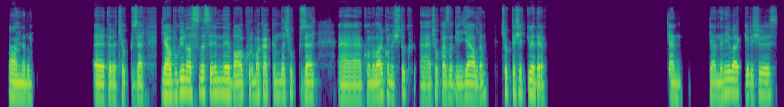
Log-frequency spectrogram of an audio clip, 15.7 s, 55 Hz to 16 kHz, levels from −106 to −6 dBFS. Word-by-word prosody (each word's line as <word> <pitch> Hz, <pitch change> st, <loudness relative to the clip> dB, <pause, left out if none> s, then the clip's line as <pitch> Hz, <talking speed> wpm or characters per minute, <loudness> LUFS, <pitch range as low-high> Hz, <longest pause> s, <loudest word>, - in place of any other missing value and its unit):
Anladım. 100 Hz, -3 st, +1 dB, 1.2 s
Evet, 95 Hz, -1 st, +4 dB
evet. 95 Hz, -1 st, 0 dB
Çok -, -, -6 dB
güzel. -, -, 0 dB, 0.3 s
Ya, 105 Hz, -2 st, +6 dB
bugün 125 Hz, +3 st, +2 dB
aslında 120 Hz, +1 st, +2 dB
seninle 115 Hz, -1 st, +2 dB
bağ 100 Hz, 0 st, +3 dB
kurmak 105 Hz, +1 st, -3 dB
hakkında 105 Hz, 0 st, -1 dB
çok 110 Hz, +2 st, -8 dB
güzel, 105 Hz, 0 st, +2 dB, 0.4 s
eee, 90 Hz, 0 st, -1 dB
konular 100 Hz, +2 st, +2 dB
konuştuk. 110 Hz, +3 st, -5 dB
Eee, 90 Hz, -1 st, -4 dB
çok 105 Hz, 0 st, -6 dB
fazla 95 Hz, -1 st, -1 dB
bilgi 95 Hz, +2 st, +2 dB
aldım. 100 Hz, +3 st, 0 dB, 0.2 s
Çok 125 Hz, -2 st, -3 dB
teşekkür 120 Hz, 0 st, -1 dB
ederim. 110 Hz, -2 st, +3 dB, 2.4 s
Ken 100 Hz, -2 st, -2 dB, 0.5 s
kendine 105 Hz, +1 st, -1 dB
iyi 125 Hz, +1 st, +2 dB
bak. 120 Hz, -1 st, +3 dB
Görüşürüz. 110 Hz, +1 st, -2 dB
105 Hz, 115 wpm, -23 LUFS, 95-115 Hz, 2.4 s, Ya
